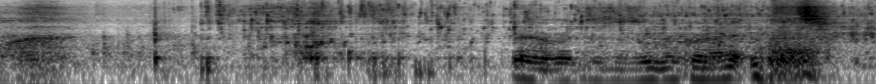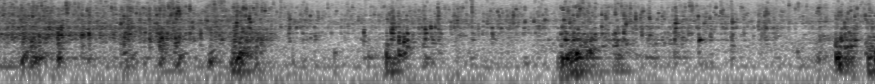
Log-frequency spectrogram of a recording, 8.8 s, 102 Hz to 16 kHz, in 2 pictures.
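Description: Coolant glugs and splashes as it is poured in a steady stream into a Dodge Ram 5.7L Hemi engine, with people talking over it and a brief louder gush midway.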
